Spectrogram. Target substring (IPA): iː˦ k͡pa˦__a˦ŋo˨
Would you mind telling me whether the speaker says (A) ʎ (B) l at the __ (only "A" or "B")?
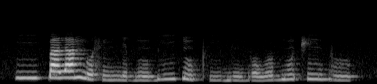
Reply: B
